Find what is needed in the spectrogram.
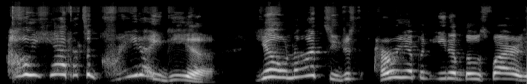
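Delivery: high-pitched cutesy girl imitation; Lucy, cutesy. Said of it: "sorta cutesy".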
